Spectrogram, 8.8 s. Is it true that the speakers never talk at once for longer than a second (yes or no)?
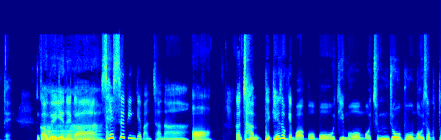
no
